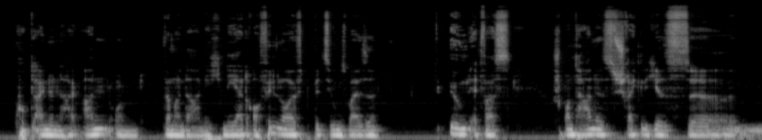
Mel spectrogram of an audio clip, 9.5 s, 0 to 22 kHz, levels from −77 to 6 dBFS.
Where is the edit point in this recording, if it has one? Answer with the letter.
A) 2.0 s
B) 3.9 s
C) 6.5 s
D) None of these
A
